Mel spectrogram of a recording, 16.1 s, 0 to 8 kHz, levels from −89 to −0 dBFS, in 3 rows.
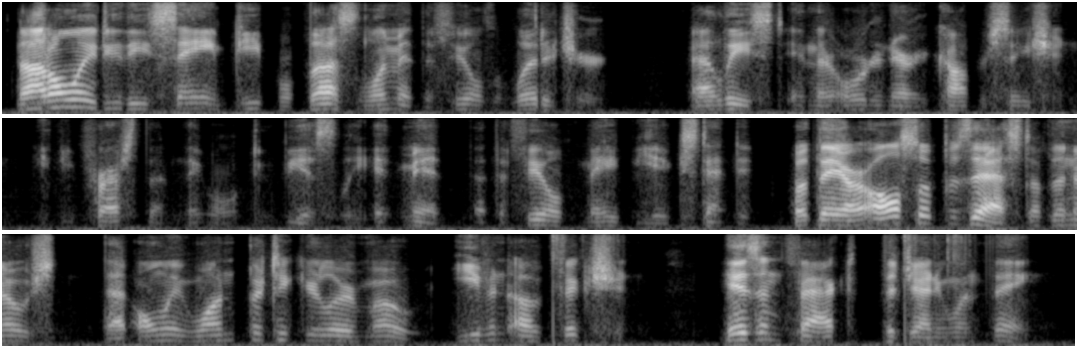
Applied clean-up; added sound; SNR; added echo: neural diffusion model UNIVERSE++.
